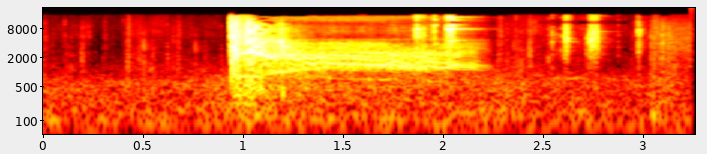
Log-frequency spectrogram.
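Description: A rifle fires a single loud shot.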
